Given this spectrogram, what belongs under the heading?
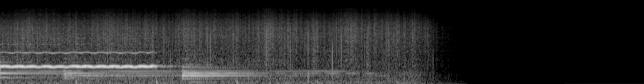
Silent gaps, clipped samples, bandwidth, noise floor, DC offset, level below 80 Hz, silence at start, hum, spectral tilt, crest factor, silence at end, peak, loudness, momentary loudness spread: none; under 0.1%; 15 kHz; under -90 dBFS; 0.3%; -48 dBFS; 0 s; none; -3 dB/octave; 16 dB; 2.15 s; -6 dBFS; -17 LUFS; 19 LU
